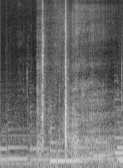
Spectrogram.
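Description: Skateboard hitting concrete twice, two sharp clacks about half a second apart, over background music.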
